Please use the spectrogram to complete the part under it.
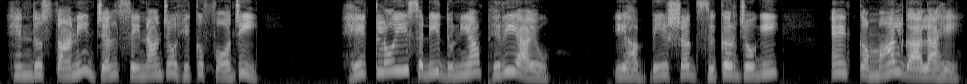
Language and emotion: Sindhi, surprised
